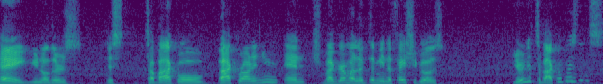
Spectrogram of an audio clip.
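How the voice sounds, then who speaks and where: A man with a Spanish accent and a high pitch talks at a fairly quick pace with lively intonation, long, frequent pauses and big swings in loudness. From US, Cuban-American family (Tampa area). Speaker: cigar brand owner. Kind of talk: interview.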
